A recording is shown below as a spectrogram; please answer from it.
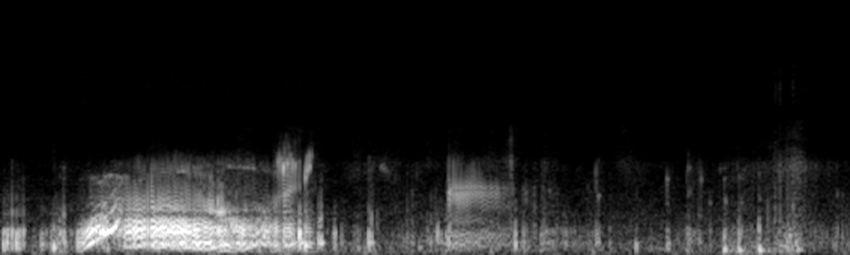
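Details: Bowel sounds (borborygmi) from a belly that felt bubbly, stomach or intestines unsure: a loud gurgling, bubbling rumble followed by softer irregular pops and squeaks.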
